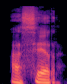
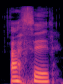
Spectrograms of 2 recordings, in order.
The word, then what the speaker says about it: hacer: Hacer. Hacer. Spelt H-A-C-E-R. Again, the H at the beginning is silent, as it always is in Spanish.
